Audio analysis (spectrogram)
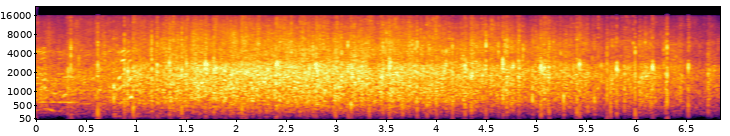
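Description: A studio audience at a comedy show claps in a steady, dense burst of applause that holds for several seconds, close and loud with no talking over it.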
